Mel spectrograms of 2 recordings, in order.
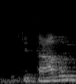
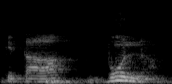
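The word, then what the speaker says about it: كتاب: But the full word when it is created is kitabun. These 2 dhammas, pesh, have the sound of noon.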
